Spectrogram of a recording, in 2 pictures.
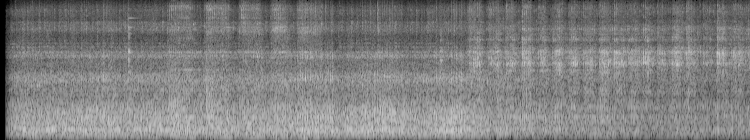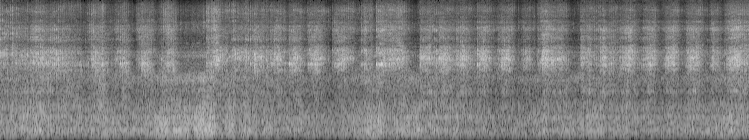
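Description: Hand-held turning chisel cutting into a block of wood spinning on a wood lathe: a continuous rasping scrape. It grows sharper after the first third, and in the second half it rises and falls rapidly and unevenly.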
